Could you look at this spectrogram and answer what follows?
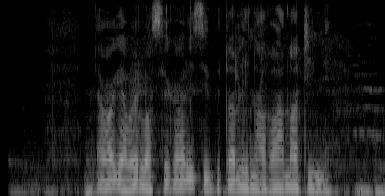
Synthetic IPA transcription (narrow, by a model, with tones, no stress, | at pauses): a˨wa˦kja˨βa˦i˦lɔ˨se˦ka˦ɾi˦si˨pi˨ta˦li˨na˨ða˨˦na˦ti˨ne˨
